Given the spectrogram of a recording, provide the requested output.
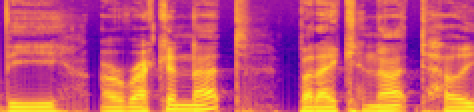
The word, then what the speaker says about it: Areca: So the first half is pronounced Areca.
